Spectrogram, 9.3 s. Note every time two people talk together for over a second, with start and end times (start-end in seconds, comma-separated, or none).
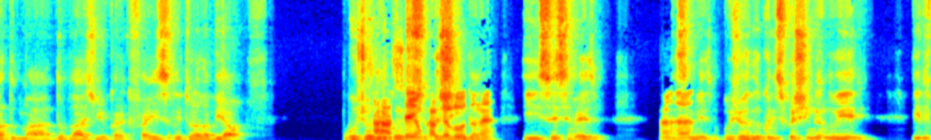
3.7-5.0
